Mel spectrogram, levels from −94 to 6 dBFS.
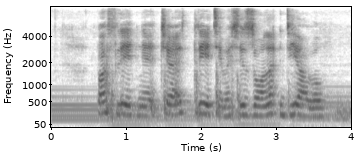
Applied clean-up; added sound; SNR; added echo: none; Piano; 17 dB; reverberation time 0.2 s.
